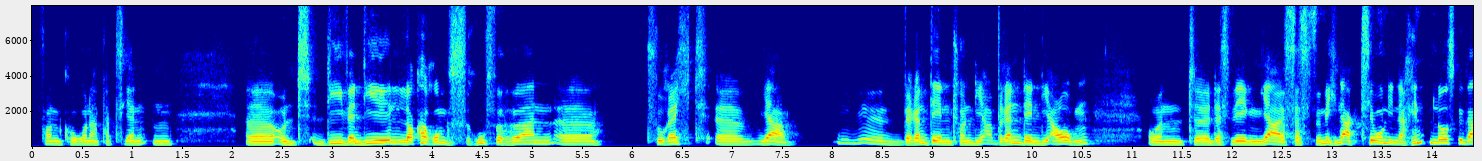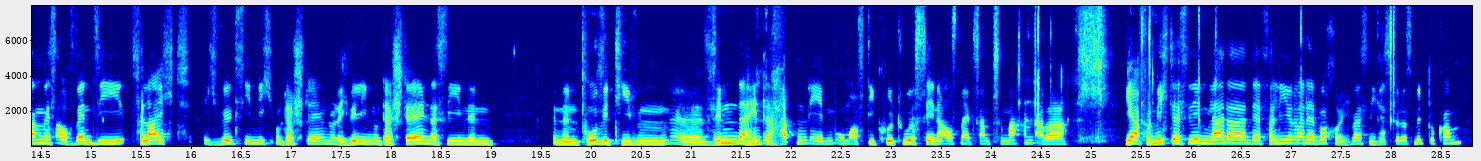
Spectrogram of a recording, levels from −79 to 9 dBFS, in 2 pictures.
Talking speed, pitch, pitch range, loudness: 175 wpm, 165 Hz, 155-175 Hz, -23 LUFS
